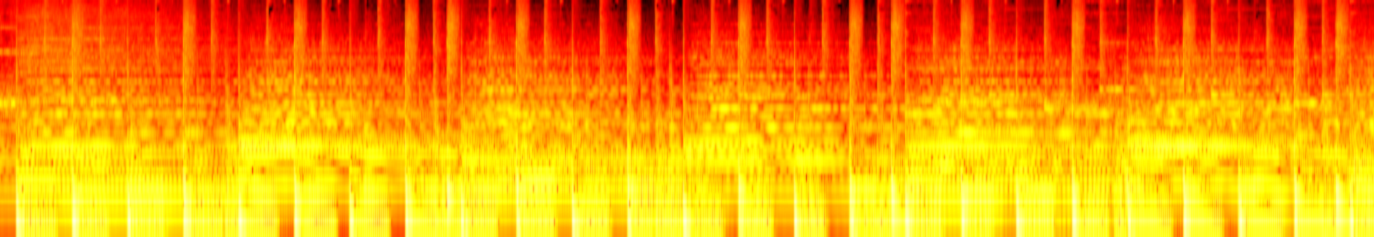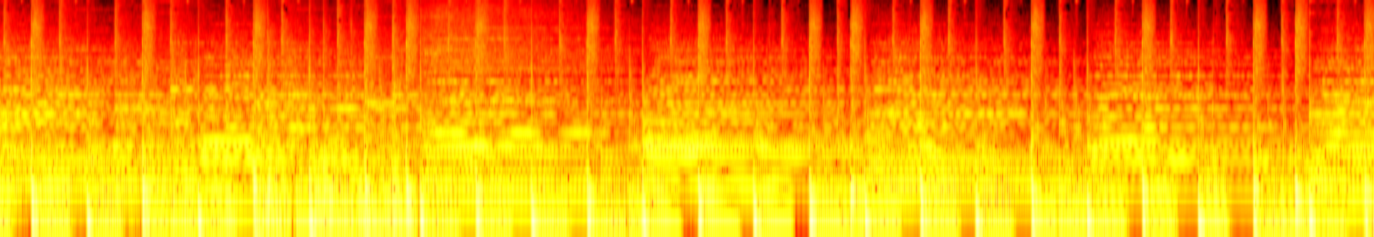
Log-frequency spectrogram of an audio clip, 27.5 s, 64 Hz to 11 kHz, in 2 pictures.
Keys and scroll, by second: 22.1 Delete.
